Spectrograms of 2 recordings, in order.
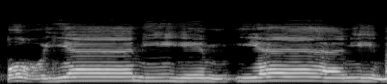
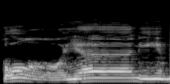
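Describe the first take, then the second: First: طغيانهم with aa bent toward a long e; tilted alif. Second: Slow طغيانهم with open jaw on long aa; pure alif. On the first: Teacher imitates the faulty imala, drawn-out fronted vowel. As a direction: spread the lips so يا leans to yeh. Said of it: "هذه يا ممالة، آه، ألف ممالة". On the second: Teacher models clean vowels for students, slow recitation. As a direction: stretch an open, untilted aa in طغيانهم. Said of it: "تخليص الحركات". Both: Shown as a demonstration.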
